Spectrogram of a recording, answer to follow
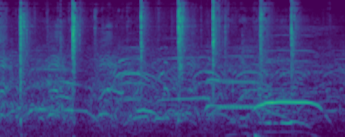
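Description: Steel greatswords clashing against each other and on plate armor in a rapid exchange of sharp metallic strikes, about two or three a second. Spectators shout over it, with one long yell near the end.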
